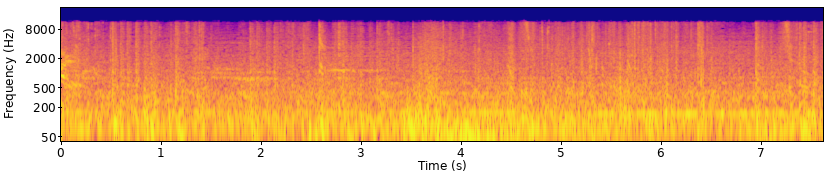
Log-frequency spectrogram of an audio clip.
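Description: Dense gunfire and bursts of automatic shooting in the video game Detroit: Become Human, continuous and chaotic with booms mixed in, voices shouting faintly underneath.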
